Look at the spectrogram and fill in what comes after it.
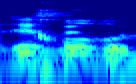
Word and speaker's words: Rehovot: I'm going to learn how to pronounce it properly, too. – Yeah, Rehovot. – Rehovot. – Yeah, good. You're getting better.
